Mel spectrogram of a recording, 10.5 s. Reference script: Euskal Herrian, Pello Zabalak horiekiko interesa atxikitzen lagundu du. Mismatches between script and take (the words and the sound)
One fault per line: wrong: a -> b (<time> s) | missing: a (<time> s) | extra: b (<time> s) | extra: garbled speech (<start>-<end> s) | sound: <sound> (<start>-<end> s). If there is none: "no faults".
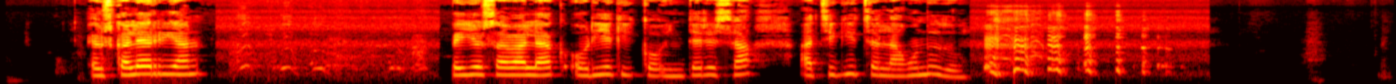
sound: bark (1.7-3.3 s)
sound: laugh (7.4-8.9 s)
